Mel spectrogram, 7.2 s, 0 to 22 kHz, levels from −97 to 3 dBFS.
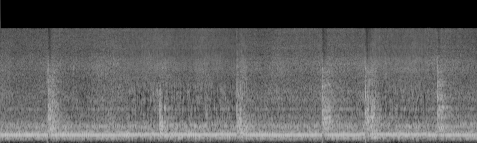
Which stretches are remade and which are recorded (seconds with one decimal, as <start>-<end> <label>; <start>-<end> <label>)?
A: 0.0-1.9 recorded; 1.9-3.7 remade; 3.7-5.4 recorded; 5.4-6.4 remade; 6.4-7.2 recorded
